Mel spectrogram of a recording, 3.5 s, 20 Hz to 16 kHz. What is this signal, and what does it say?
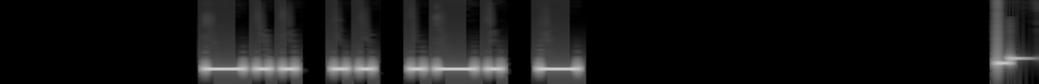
Morse code, heard as a keyed tone, about 28 wpm, 700 Hz. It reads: DIRT
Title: Four Letter Words - 28wpm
